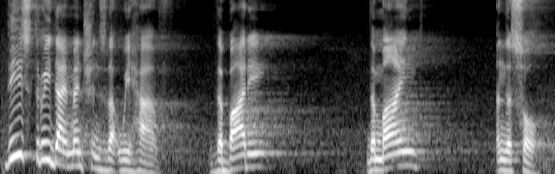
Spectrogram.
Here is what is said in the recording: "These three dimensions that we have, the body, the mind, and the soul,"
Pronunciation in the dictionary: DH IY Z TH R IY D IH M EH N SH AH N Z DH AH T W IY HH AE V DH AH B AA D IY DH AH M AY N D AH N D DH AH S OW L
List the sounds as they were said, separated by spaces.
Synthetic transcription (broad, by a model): DH IY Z TH R IY D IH M EH N SH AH N Z DH AH T W IY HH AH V DH AH B AA D IY DH AH M AY N D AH N DH AH S OW L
